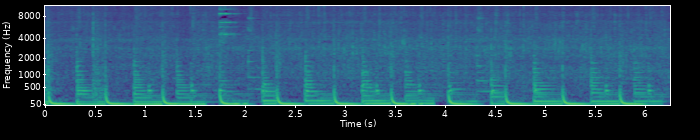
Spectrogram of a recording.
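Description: Pork belly sizzling in soy sauce in a wok, stirred with a wooden spatula, under background music with a quick, steady beat.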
